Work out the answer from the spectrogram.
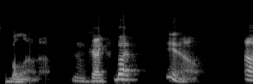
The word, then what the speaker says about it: Bologna: 10 anyway 88 the University of Bologna or more properly pronounced Bologna okay but you know I like to call it the University of Bologna because you know they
